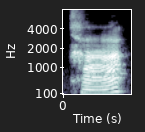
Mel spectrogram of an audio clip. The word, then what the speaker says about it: ค้า: ลูก ค้า ขา ประจำ Oh you pronounce ค้า Which means to Trade with the high Tone ขา ขา and ขา Meaning Leg With The Rising Tone ขา ขา Well You can hear that คา and ขา can pronounce similarly but They Have different tones That indicate different meanings So Be careful This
